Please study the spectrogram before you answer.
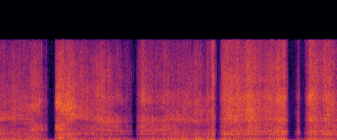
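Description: Fingertips rub the sides of a small white polystyrene foam box held close to the microphone and tap its surface. A steady, bright, hissy squeaking scrape runs throughout, broken by a few brief pauses. The rubbing resumes after each gap.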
